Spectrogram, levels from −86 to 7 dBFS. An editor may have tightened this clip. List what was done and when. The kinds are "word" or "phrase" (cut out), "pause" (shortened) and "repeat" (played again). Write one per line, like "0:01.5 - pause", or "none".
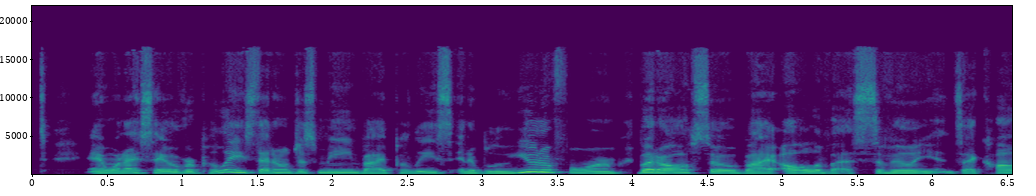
0:04.0 - pause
